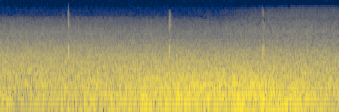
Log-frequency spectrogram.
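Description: Soft menu clicks sound a few times.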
